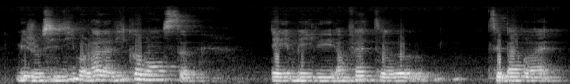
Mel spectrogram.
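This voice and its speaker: Fairly low in pitch, a woman's voice moves at a fairly slow pace with fairly even intonation and long, frequent pauses. Audible room echo and noticeable background noise fill the recording. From Bosnia and Herzegovina. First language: Bosnian/Serbo-Croatian (speaking French). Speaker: novelist. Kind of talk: interview at a public reading event. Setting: library event with audience. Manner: halting, many hesitations.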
